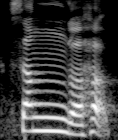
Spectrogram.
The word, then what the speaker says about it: संगः: ग में अ की मात्रा तो विसर्ग को पढ़ेंगे ह। संग।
